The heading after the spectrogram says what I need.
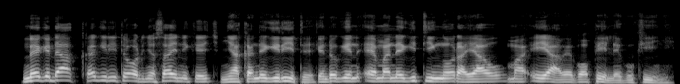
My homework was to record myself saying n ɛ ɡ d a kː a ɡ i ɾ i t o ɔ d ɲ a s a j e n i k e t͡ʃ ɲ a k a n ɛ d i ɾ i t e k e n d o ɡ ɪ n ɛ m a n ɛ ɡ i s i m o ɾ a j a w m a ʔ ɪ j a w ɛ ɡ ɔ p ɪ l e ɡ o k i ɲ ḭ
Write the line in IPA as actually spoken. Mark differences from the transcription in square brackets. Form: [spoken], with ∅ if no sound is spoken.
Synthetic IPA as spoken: n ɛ ɡ d a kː a ɡ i ɾ i t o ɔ d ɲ a s a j e n i k e t͡ʃ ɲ a k a n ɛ [ɡ] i ɾ i t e k e n d o ɡ ɪ n ɛ m a n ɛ ɡ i [t] i [ŋ] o ɾ a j a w m a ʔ ɪ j a w ɛ ɡ ɔ p ɪ l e ɡ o k i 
